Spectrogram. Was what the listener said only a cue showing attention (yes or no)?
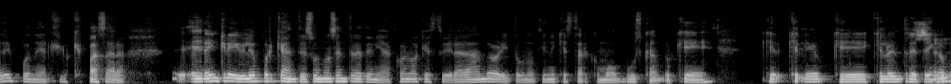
no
